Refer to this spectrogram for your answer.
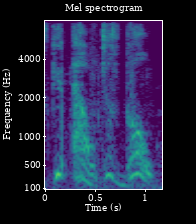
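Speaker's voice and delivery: high, urgent shooing of a spider; frightened shooing. Real, not acted. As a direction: plead with the spider to leave. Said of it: "see me act a fool".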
